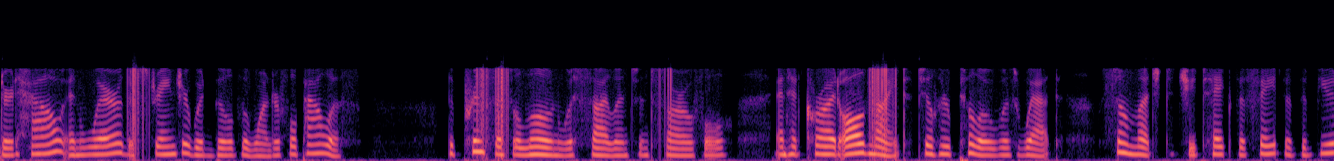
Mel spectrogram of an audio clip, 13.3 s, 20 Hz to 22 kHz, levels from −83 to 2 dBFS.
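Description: Four bursts of bit errors on a digital phone line turn up, at 1.26 to 1.50 s, 4.76 to 5.08 s, 6.55 to 6.71 s and 8.68 to 8.95 s. Each flipped bit corrupts a single sample of the G.711 mu-law stream, so when the sign or a high-order bit gets hit you get a sharp tick. At a bit error rate of roughly half a percent or a bit more, those ticks pile up into crackle riding over speech that stays intact underneath.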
